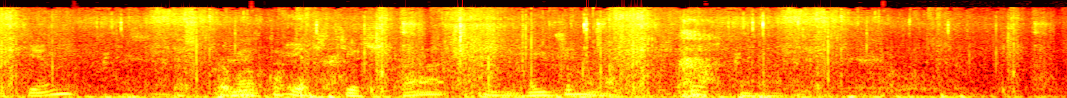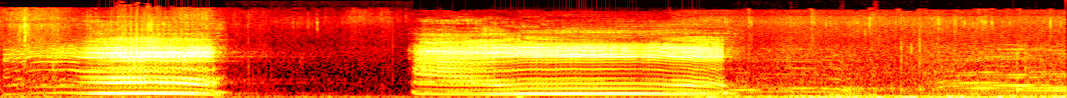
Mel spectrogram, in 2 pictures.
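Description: Two deep, drawn-out roars of a second red deer stag in rut, answering from the opposite side, the second roar longer, rise loudly out of a steady rustling background with a brief lull between them.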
